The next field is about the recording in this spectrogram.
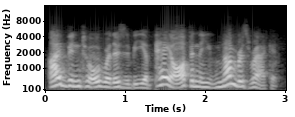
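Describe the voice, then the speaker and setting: Actress as an eager, animated girl reporter. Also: medium pitch, brisk, close to an everyday voice. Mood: eager, confiding. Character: eager, ambitious young female newspaper reporter. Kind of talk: 1940s radio acting. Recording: muffled vintage radio broadcast.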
